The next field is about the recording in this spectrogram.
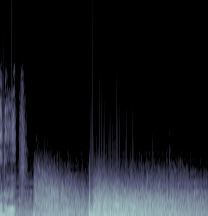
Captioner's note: explosions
